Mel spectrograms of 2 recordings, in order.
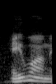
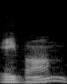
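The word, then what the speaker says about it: Ewam: little bit more like avam but in tibetan we don't have a v so V's get turned into W's so uh I used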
